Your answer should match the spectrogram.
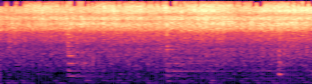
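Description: Beef tips sear in a very hot cast iron pan, a steady loud sizzle and crackle of frying meat running unbroken throughout, with occasional faint pops, no voices.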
